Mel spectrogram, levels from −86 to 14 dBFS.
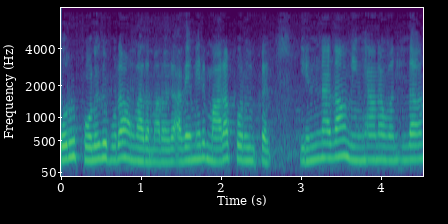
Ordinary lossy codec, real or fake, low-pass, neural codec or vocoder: none; fake; none; codec, 16 kHz, 1.1 kbps, Voila-Tokenizer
